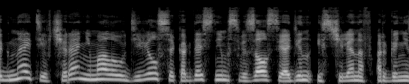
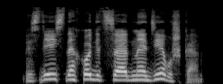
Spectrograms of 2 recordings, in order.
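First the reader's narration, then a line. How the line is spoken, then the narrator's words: Thoughtful, unhurried. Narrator (Russian): задумчиво начал Давид, не спеша раскрывать все карты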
